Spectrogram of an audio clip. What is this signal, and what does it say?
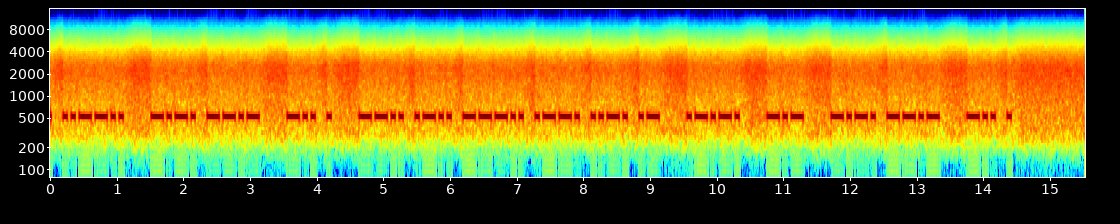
Morse code, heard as a keyed tone, machine-sent, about 20 wpm, 530 Hz, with radio static. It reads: … CQ DE ZL8PFA <AR> K CQ DE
